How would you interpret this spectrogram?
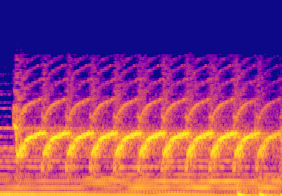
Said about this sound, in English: Then, another car alarm went off.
